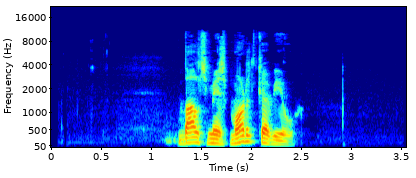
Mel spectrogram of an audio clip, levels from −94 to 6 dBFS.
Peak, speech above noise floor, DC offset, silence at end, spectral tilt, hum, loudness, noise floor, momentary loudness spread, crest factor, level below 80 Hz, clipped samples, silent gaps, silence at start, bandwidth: -2 dBFS; 58 dB; under 0.1%; 1.15 s; -7 dB/octave; none; -19 LUFS; -76 dBFS; 10 LU; 20 dB; -60 dBFS; under 0.1%; none; 1.3 s; 11 kHz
